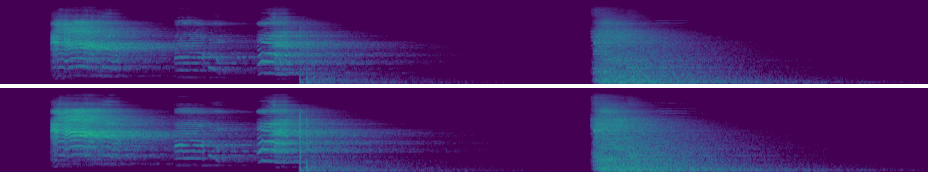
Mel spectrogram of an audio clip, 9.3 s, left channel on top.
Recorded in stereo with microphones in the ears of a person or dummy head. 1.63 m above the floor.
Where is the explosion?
40° right (ahead or behind), 2.5 m.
